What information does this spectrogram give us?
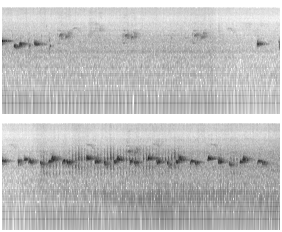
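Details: Trucukan (Sooty-headed bulbul) singing long ropel for training caged birds: a brief phrase and a few scattered notes, then from the fifth second an increasingly rapid, dense run of bright whistled notes.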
